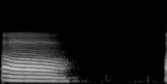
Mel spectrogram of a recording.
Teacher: आ बोलने पर जिह्वा समान अवस्था में रहती है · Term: मध्य स्वर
